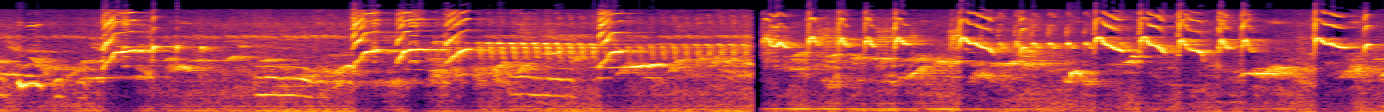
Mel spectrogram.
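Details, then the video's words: White-rumped shama in full song as a lure for other shamas: rapid high chattering trills, harsh rasping notes and quick downslurred whistles, delivered in dense bursts one after another. "Murai batu gacor AMPUH buat PANCINGAN murai batu agar bunyi LANGSUNG NGEPLONG"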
